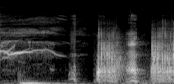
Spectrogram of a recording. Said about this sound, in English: I put my fart bag away now. It's in a cupboard.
